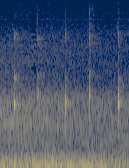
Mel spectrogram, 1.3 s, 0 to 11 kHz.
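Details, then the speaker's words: Nissan Patrol RD28 diesel: fuel shutoff solenoid on the old pump's hydraulic head, bench-tapped to battery power, gives five crisp clicks in about 1.5 seconds, opening and closing fine; the GU pump's solenoid won't open, cause unknown. Normal solenoid. "that's opening and closing fine but my uh gu one just seems to not be i don't know why that is"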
